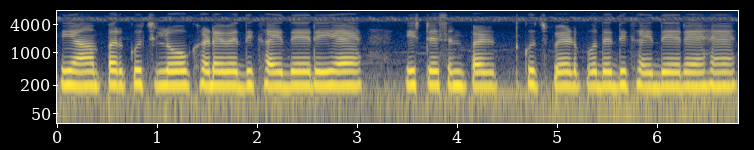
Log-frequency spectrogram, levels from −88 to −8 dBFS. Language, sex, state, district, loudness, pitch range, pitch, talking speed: Hindi, female, Rajasthan, Bikaner, -14 LUFS, 195-205 Hz, 200 Hz, 165 wpm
